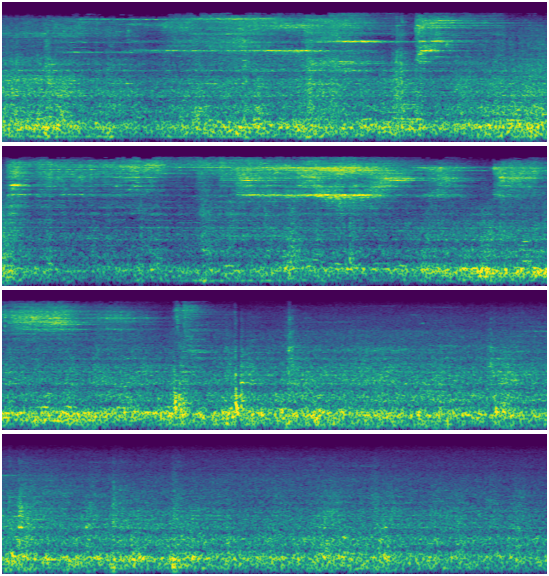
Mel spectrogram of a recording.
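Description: Passenger coaches rolling past on the rails as a departing train pulls out of the station, with thin high-pitched wheel squeal coming and going and a few clicks of wheels over rail joints.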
